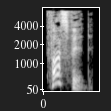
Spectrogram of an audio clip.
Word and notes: phosphide: British English

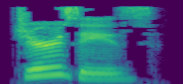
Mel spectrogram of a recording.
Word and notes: jerseys: British English

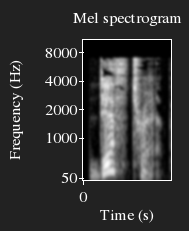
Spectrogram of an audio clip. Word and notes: deathtrap: British English

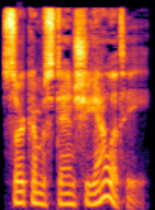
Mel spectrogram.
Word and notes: circumstantiality: British English

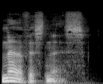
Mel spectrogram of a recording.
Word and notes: nervousness: British English

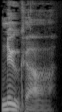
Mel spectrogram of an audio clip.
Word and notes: nougat: British English

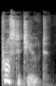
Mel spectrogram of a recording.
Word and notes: prostitute: British English

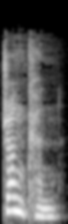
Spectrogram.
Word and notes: drunken: British English

